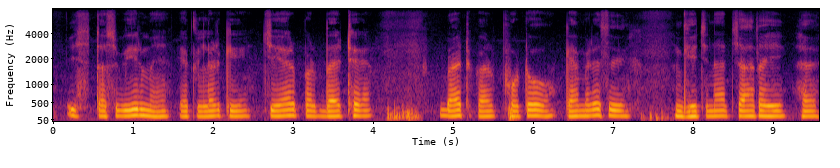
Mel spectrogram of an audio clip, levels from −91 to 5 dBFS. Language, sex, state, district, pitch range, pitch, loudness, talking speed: Hindi, male, Bihar, Muzaffarpur, 140-150 Hz, 140 Hz, -16 LUFS, 110 wpm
